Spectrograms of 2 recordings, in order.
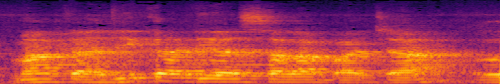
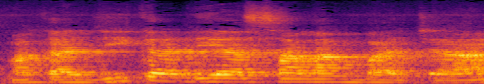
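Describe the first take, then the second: No difference in how they are said.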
